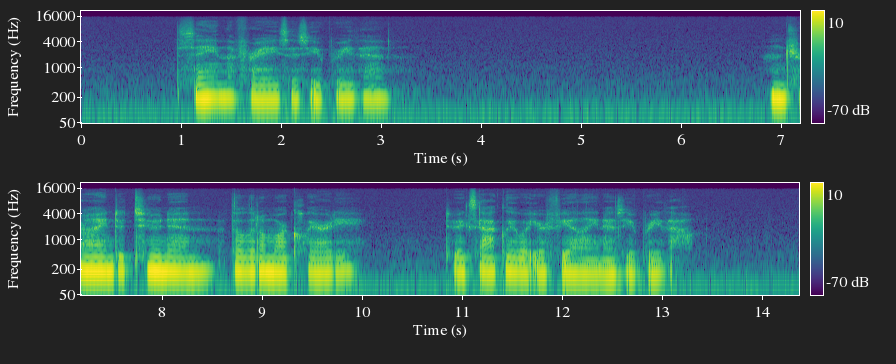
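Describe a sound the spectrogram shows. A young woman speaks calmly and close to a microphone, in short phrases with pauses.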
